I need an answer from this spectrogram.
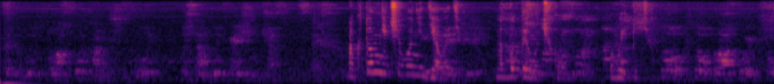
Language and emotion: Russian, neutral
